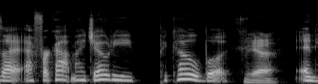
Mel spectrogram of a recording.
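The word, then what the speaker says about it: Picoult: And he doesn't he say Piccott? Yeah. He and he said it's Picott. Well, I had to listen to it today cuz I didn't know how you actually pronounce it, but it's Pico.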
